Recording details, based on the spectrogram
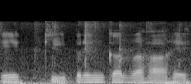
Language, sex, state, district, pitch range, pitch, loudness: Hindi, male, Chhattisgarh, Raigarh, 95-105 Hz, 100 Hz, -19 LUFS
